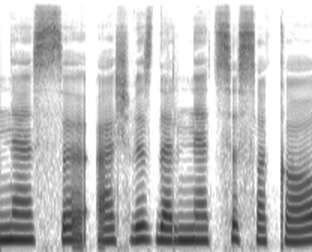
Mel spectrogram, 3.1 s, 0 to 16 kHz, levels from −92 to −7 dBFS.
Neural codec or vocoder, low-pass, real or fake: none; 14.4 kHz; real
